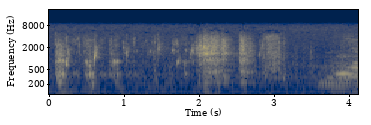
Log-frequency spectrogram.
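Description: Cartoon pig grunts, a quick run of short grunts and squeals in the first three seconds. Music with held notes comes in just before the end.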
